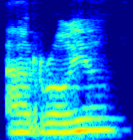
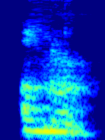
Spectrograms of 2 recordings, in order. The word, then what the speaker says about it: Arroyo: If you got to roll the R a bit, it's Arroyo. Arroyo.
